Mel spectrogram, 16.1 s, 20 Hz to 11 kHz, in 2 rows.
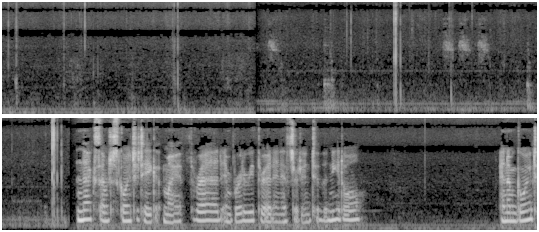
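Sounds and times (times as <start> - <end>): fingers handling yarn toy: 0.0 - 9.0.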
